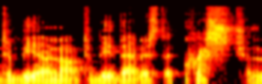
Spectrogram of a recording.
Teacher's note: feminine ending that little syllable that drops off at the end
